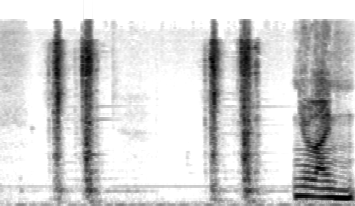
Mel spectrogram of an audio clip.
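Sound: typewriter keys clacking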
